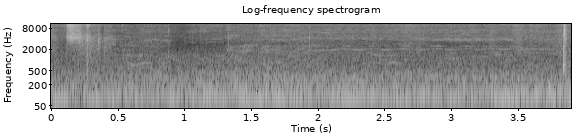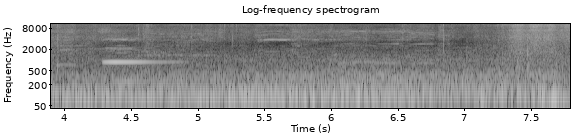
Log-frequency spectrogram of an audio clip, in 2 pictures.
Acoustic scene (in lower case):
car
